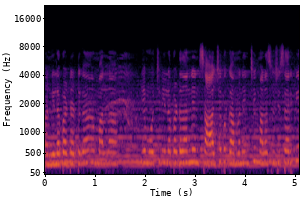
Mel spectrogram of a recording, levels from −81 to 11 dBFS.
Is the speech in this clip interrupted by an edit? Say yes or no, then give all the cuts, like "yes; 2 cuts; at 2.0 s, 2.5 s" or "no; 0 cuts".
no; 0 cuts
